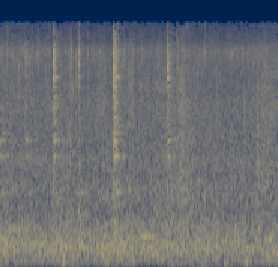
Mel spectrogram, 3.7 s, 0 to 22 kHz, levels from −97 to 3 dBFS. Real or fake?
real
